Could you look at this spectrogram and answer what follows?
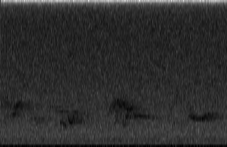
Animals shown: Eastern Wood-Pewee (Contopus virens), Red-eyed Vireo (Vireo olivaceus), Black-throated Blue Warbler (Setophaga caerulescens)

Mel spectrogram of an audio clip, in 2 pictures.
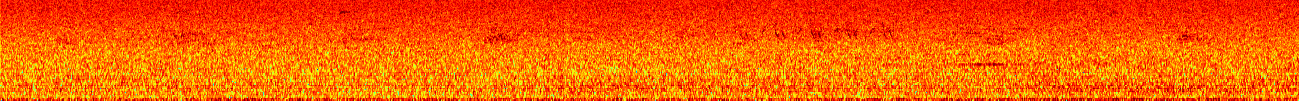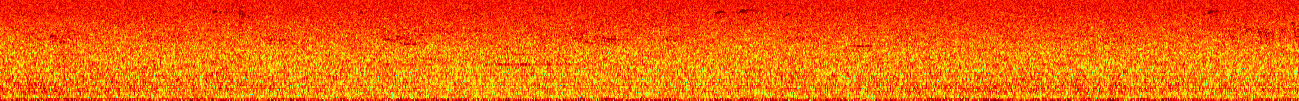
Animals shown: Ovenbird (Seiurus aurocapilla)

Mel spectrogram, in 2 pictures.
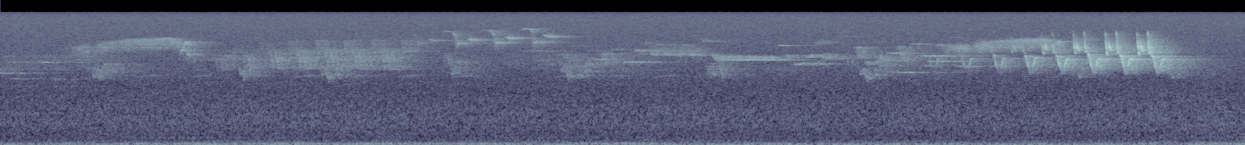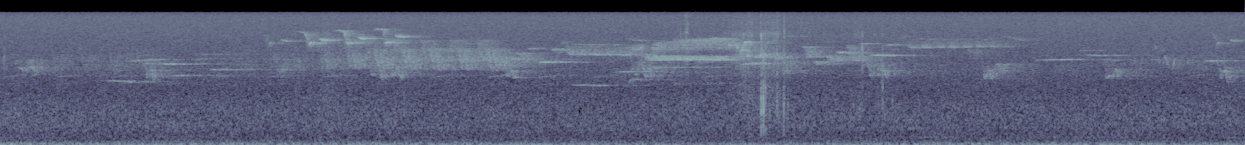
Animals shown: Ovenbird (Seiurus aurocapilla), Hermit Thrush (Catharus guttatus), Winter Wren (Troglodytes hiemalis), Red-eyed Vireo (Vireo olivaceus), Northern Parula (Setophaga americana), Blackburnian Warbler (Setophaga fusca), Red-breasted Nuthatch (Sitta canadensis)

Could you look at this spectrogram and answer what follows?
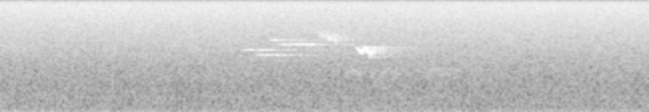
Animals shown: Wood Thrush (Hylocichla mustelina), Red-eyed Vireo (Vireo olivaceus)

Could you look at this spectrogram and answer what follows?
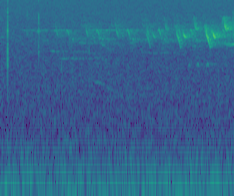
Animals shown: White-throated Sparrow (Zonotrichia albicollis), Ovenbird (Seiurus aurocapilla)

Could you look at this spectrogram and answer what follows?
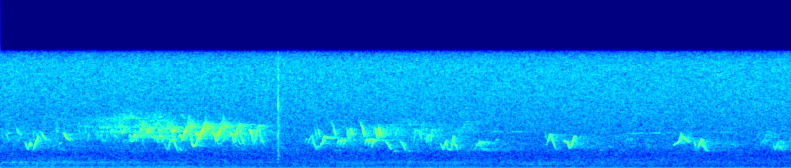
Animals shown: Yellow-rumped Warbler (Setophaga coronata), Mourning Warbler (Geothlypis philadelphia), Red-eyed Vireo (Vireo olivaceus)

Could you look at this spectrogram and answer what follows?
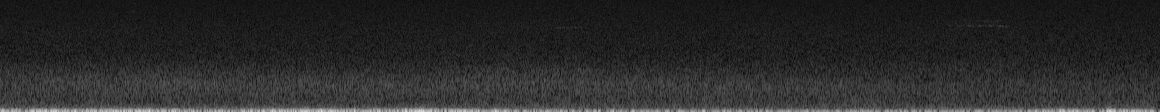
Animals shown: Black-throated Green Warbler (Setophaga virens), Yellow-rumped Warbler (Setophaga coronata)

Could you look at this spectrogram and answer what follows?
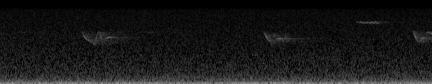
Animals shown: Winter Wren (Troglodytes hiemalis), Blue-headed Vireo (Vireo solitarius), Brown Creeper (Certhia americana)

